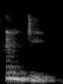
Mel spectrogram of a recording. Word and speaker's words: empty: Okay, empty में p अपनी आवाज नहीं दे रहा, हम इसको empty नहीं बोलते, we pronounce it as empty. Okay, so the p is silent in this.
